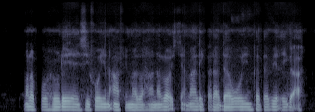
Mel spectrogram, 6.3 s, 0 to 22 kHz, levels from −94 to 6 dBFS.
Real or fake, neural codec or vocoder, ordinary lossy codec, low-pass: fake; codec, 44.1 kHz, 7.8 kbps, DAC; none; none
